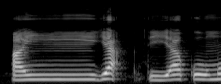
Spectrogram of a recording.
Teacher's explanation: نون ساکن کے بعد یا ہے، ادغام کا گنہ ہوگا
